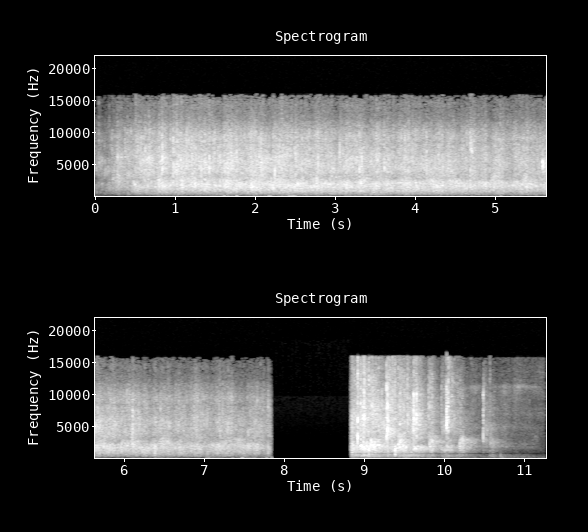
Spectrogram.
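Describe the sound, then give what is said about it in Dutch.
An audience at De Rode Hoed in Amsterdam applauds Minister of Foreign Affairs Sigrid Kaag, a dense, sustained wash of many hands clapping at even loudness. It cuts out for about a second, then resumes briefly before tapering off. “Dames en heren, graag u aandacht aan uw applaus voor mevrouw Sigrid Kaag.”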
